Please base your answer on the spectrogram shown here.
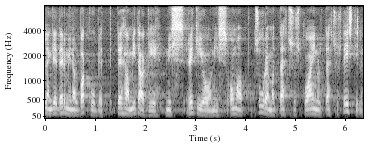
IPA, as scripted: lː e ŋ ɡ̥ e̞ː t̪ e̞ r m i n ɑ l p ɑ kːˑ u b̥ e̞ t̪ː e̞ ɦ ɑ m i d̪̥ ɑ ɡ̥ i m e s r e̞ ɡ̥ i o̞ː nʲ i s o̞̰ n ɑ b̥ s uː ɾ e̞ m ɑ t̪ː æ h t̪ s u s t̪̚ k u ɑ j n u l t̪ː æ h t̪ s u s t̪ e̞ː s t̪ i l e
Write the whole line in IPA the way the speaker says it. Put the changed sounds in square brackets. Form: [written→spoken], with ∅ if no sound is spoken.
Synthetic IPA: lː e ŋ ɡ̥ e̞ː t̪ e̞ r m i n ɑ l p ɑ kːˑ u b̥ e̞ t̪ː e̞ ɦ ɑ m i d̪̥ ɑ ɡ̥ i m [e→i] s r e̞ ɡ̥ i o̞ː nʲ i s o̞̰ [n→m] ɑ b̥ s uː ɾ e̞ m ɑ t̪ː æ h t̪ s u s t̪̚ k u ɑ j n u l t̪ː æ h t̪ s u s t̪ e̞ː s t̪ i l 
